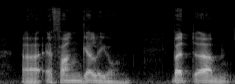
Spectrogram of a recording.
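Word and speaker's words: εὐαγγέλιον: But basically it said Yuangelion or Yangelion. That's the Arasmian pronunciation. The way this dictionary form was probably pronounced at the time of Jesus in Judeo Palestine was something like ephangelion uh ephangelion.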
